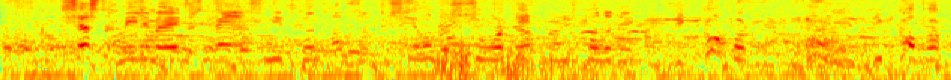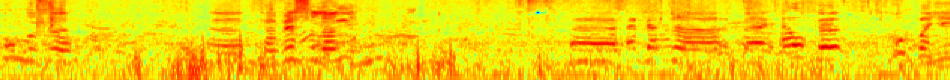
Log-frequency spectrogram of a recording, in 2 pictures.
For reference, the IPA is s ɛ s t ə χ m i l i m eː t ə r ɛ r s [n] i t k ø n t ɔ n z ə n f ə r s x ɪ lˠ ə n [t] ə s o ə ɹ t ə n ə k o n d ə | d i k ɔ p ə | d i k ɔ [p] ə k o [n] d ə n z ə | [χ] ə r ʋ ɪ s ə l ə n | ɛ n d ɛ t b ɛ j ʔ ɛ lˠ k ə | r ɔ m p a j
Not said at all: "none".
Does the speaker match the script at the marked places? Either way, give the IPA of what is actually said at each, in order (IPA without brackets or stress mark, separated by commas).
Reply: n, d, p, n, f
